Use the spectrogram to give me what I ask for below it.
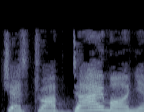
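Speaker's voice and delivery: loud, high interrogator's taunt; slow it down and hammer it, imitating a yelling principal; mock yelling. Principal bluffing the brother in questioning, mock yelling. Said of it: "he's yelling at my brother".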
